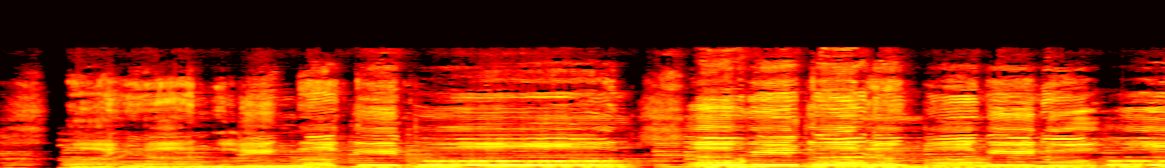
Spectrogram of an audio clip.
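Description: A devotional hymn being sung in slow phrases of long held notes, with brief breaks between the phrases.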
